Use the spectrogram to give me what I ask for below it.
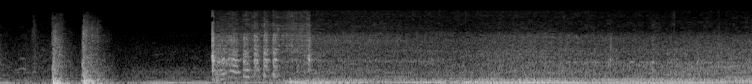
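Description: A car door clunks a few times, then the car's engine cranks briefly and catches, settling into a loud, steady running rumble.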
